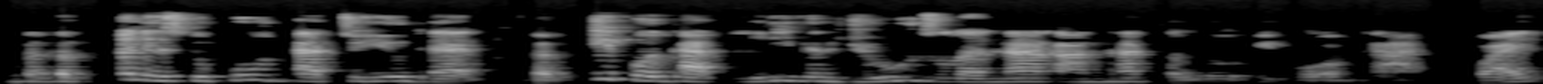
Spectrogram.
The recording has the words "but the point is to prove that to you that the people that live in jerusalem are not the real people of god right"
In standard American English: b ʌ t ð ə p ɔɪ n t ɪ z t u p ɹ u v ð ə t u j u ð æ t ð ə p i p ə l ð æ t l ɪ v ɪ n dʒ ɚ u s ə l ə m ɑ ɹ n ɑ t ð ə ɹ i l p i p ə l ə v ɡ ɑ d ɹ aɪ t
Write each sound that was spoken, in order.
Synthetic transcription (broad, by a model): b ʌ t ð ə p ɔɪ n t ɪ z t u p u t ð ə t u j u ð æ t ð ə p i p ə l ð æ t l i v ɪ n dʒ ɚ u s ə l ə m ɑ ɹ n ɑ t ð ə l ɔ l p i p ə l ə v ɡ ɑ d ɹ aɪ t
